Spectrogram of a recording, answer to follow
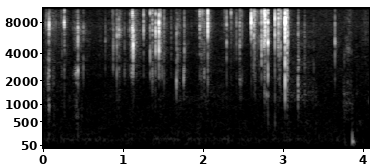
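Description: Faint, irregular scratchy clicks and rustles of an eyeshadow palette and makeup brush being handled close to the microphone, with a soft thump near the end.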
